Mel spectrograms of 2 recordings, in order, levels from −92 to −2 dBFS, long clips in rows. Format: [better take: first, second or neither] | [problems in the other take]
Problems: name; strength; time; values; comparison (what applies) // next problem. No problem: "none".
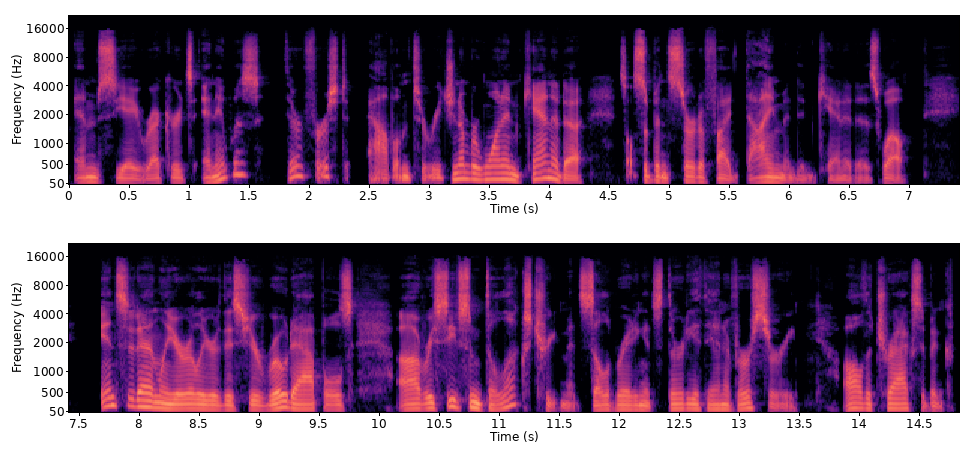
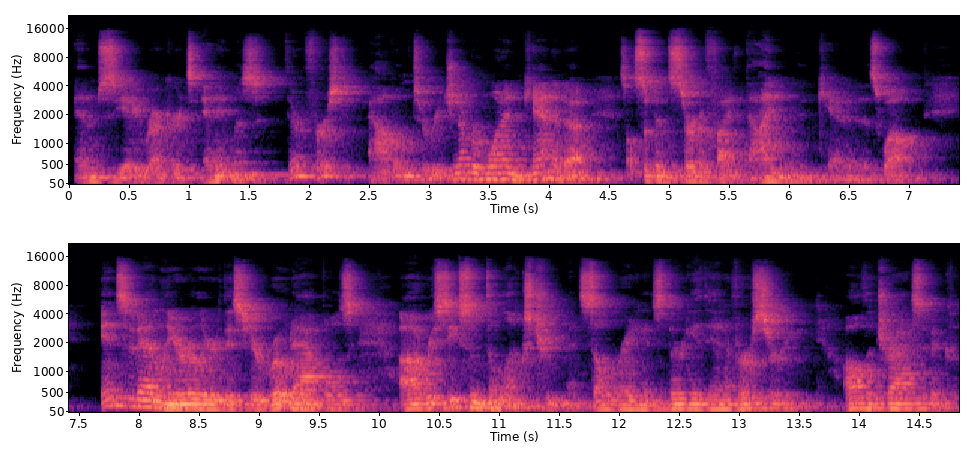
first | room echo; slight; dies away in 0.8 s // off-mic speech; far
